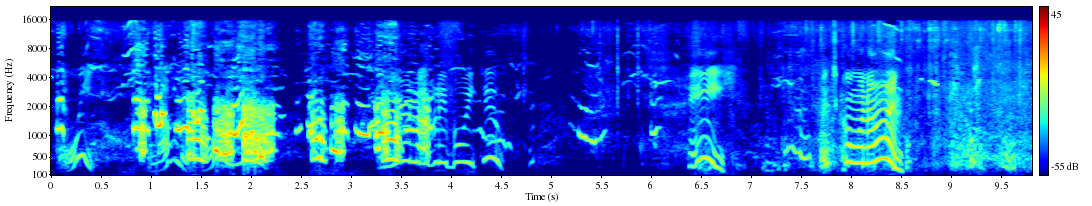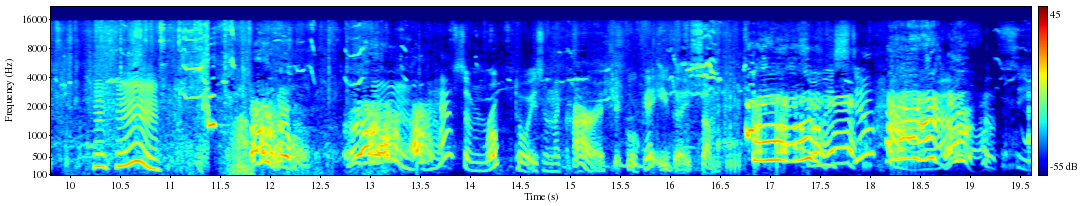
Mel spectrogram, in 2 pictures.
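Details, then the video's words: Noisy group of Bluetick, Redbone and Black and tan coonhound pups near Kingston, Ontario, Canada, in a continuous jumble of overlapping yelps, whines and rough howls, dense and rising and falling, with brief quieter gaps. "Awesome hound crew want to be heard! Blueticks, Redbones, Black & tans"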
